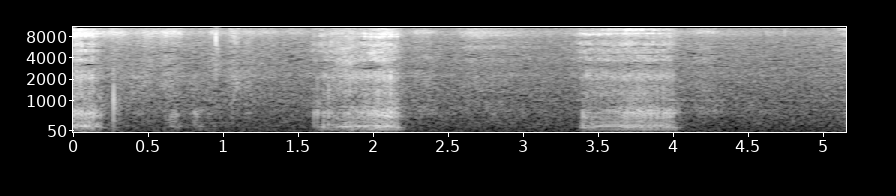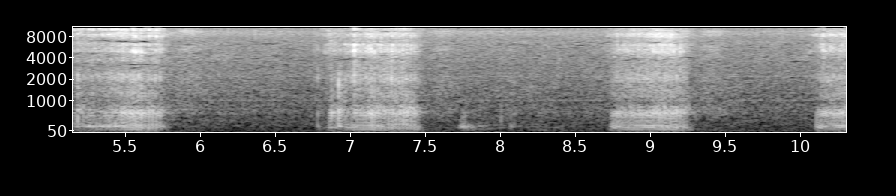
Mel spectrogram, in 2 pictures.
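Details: A baby English Bulldog snores in loud, raspy breaths repeated roughly every two seconds, waking a Chihuahua nearby.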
